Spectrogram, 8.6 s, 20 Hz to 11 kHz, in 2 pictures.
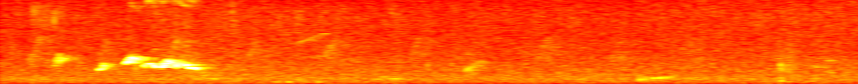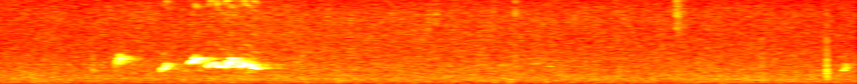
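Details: Red-whiskered bulbul singing during bird trapping at Kim Bôi, Hòa Bình, 6 April 2017, with a caged decoy; two short, bright warbled phrases about four seconds apart, each a quick twisting run of notes, over steady faint background hiss.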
